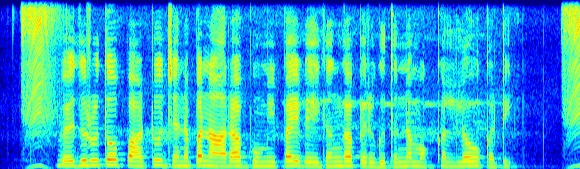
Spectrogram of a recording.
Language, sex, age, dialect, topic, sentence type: Telugu, female, 25-30, Central/Coastal, agriculture, statement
